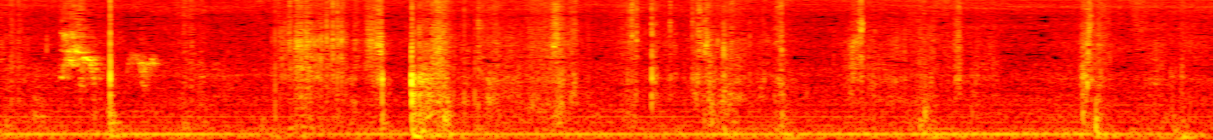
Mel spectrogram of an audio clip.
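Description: Ferret scrabbling and rustling about in a playpen among cardboard boxes and mesh: scattered scratches and clicks, with a louder rustle about two seconds in, over a steady low hum.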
